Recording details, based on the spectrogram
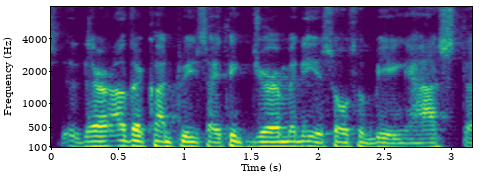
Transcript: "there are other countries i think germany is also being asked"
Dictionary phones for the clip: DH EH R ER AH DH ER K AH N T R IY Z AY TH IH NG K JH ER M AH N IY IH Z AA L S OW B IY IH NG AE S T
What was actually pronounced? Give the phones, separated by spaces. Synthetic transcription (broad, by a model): DH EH R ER AH DH ER K AH N T R IY Z AY TH IH NG K JH ER M AH N IY IH Z AA L S OW B IY IH NG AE S T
